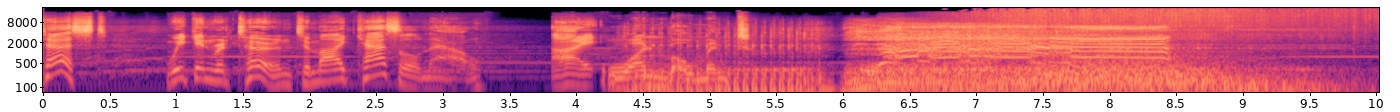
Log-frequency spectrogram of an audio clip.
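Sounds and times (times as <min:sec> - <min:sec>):
speech: 0:00.0 - 0:06.7
dragon breathing fire: 0:05.1 - 0:10.0.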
